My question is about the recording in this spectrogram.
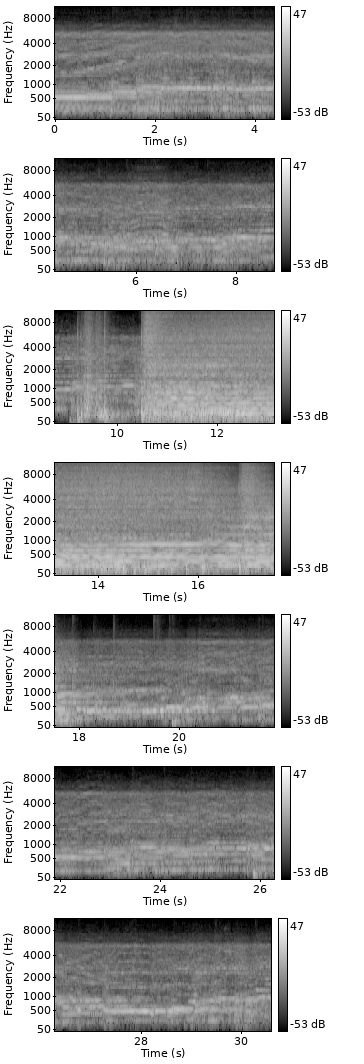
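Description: Live rock band playing on electric guitars, with sustained ringing guitar lines. About a third of the way in the whole band comes in much louder and fuller for several seconds, then drops back to the guitars.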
